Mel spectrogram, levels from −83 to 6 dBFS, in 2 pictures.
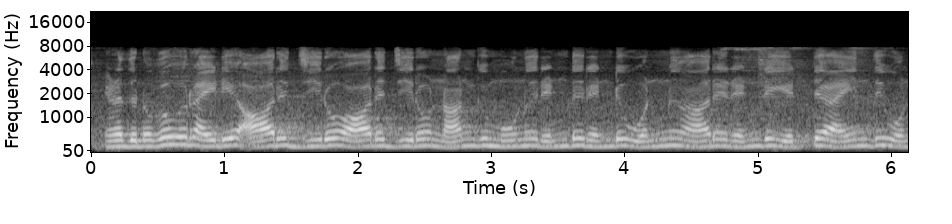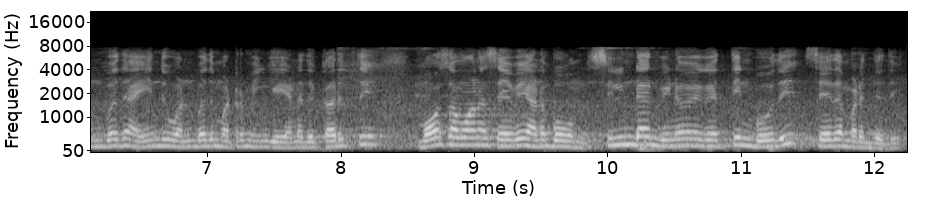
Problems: background sounds at intervals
